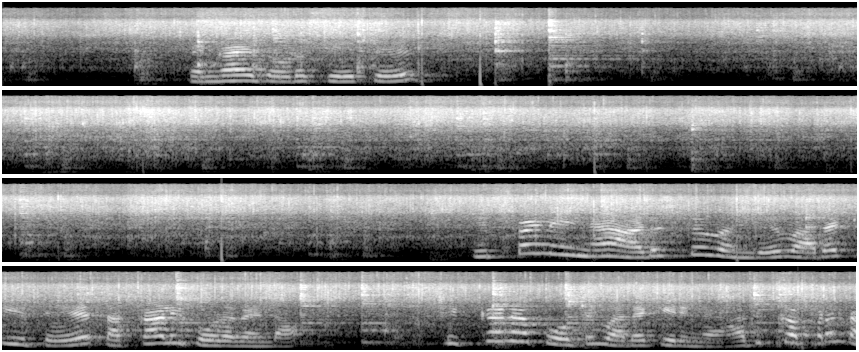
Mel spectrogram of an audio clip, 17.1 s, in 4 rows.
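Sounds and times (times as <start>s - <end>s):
onions sizzling in hot oil: 0.0s - 17.0s
metal spatula scraping pot: 13.6s - 17.0s.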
